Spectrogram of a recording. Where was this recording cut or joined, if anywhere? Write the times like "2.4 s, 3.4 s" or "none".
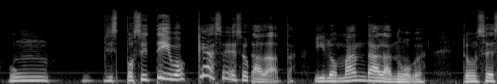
2.5 s, 3.1 s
